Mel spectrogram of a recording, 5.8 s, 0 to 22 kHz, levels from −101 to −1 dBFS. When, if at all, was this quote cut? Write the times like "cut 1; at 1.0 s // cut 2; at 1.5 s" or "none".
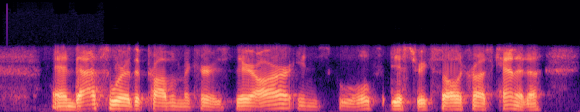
cut 1; at 3.9 s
